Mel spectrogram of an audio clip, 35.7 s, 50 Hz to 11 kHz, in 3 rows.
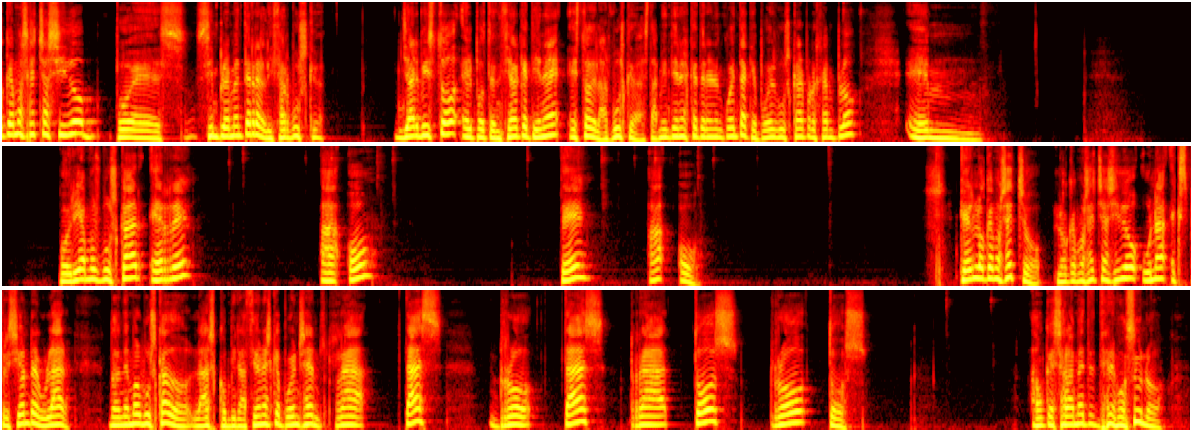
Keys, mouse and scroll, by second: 8.3 /, 13.1 r, 14.2-15.7 typing, 17.1-19.4 typing, 33.2-33.6 typing.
